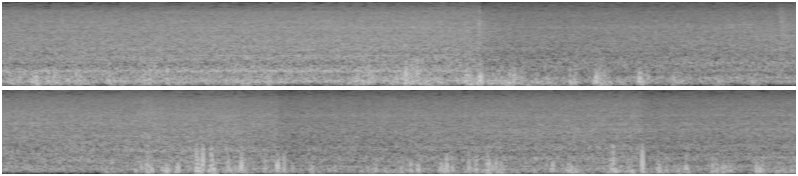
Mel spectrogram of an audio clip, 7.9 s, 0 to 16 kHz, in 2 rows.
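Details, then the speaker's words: Vintage window air conditioner made June 1991 running: steady low fan rush and hum, no rattling, vibrating or bad bearing noise; works perfectly, normal running. "listen to that no rattling no vibrating no no bad bearings it works perfectly"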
